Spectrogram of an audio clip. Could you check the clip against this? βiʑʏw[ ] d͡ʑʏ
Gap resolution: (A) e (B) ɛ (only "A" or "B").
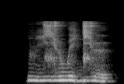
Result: A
